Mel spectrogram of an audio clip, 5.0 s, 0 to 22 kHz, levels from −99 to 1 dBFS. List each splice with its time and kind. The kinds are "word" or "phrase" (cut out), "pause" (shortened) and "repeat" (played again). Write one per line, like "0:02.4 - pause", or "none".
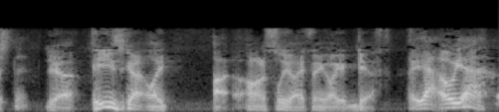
none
